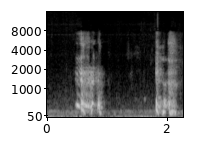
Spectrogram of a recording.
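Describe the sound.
A caller coughs over a phone line in two separate bouts, each made of a couple of rough, throaty bursts, with a short quiet gap between them.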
